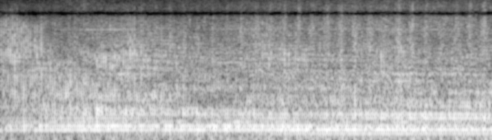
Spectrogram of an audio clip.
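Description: Steady, loud rotor and engine roar of a helicopter flying overhead at an outdoor Illinois festival, continuous throughout without talking.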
